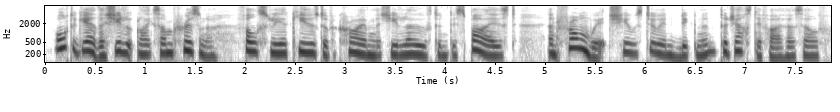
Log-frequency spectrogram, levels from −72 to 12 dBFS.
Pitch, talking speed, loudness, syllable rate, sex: 210 Hz, 200 wpm, -18 LUFS, 6.2 syllables/s, female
